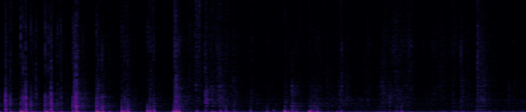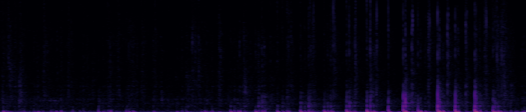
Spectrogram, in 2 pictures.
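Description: A small, closed dark red leather bifold wallet, hollow with bills and receipts inside, is held in both hands and tapped quickly with the fingertips. It produces a rapid, uneven run of soft, dull, low thumps with short clicky edges and almost no ring. The tapping is busiest at the start and end and eases off in the middle.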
